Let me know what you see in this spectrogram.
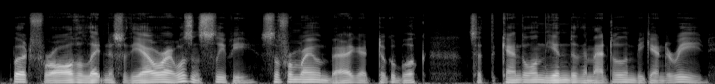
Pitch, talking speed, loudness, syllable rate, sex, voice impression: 100 Hz, 275 wpm, -18 LUFS, 6.1 syllables/s, male, very masculine, very adult-like, very middle-aged, very thick, tensed, very powerful, bright, slightly soft, slightly muffled, fluent, very cool, intellectual, sincere, very calm, very mature, friendly, reassuring, unique, wild, sweet, kind, slightly modest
